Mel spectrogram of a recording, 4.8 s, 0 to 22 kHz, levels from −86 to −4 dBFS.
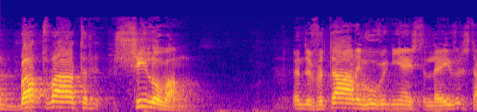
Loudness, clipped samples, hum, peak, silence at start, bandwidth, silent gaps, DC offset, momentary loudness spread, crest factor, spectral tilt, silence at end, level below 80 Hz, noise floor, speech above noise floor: -15 LUFS; under 0.1%; none; 0 dBFS; 0 s; 11.5 kHz; none; under 0.1%; 11 LU; 16 dB; -4.5 dB/octave; 0 s; -48 dBFS; -49 dBFS; 34 dB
